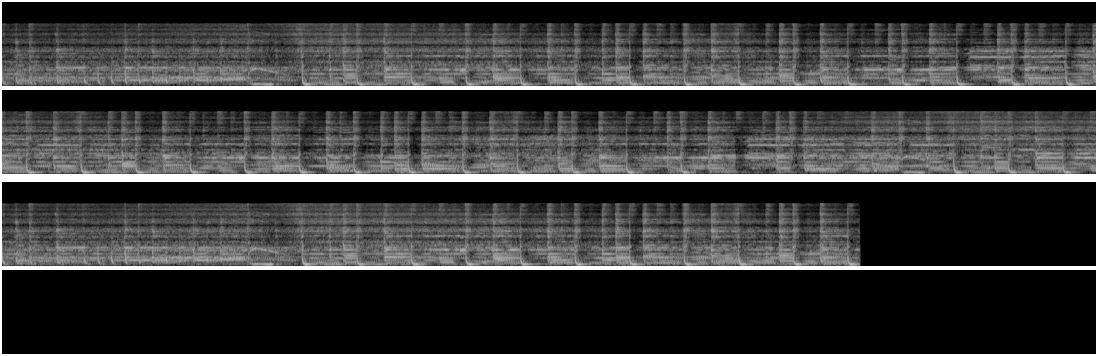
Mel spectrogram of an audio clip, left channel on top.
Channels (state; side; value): drops out; right; at 8.6 s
